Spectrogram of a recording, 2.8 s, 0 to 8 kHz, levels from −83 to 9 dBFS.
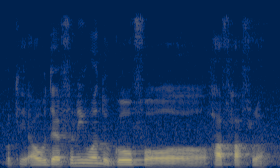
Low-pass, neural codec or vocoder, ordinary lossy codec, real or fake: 7.2 kHz; none; none; real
